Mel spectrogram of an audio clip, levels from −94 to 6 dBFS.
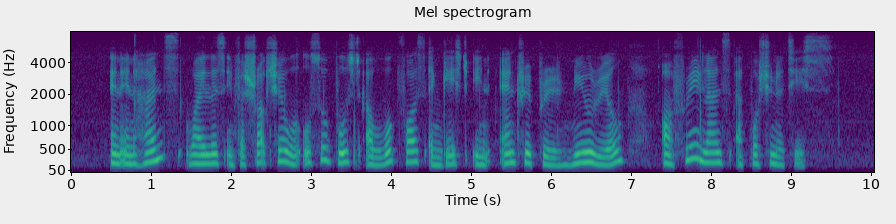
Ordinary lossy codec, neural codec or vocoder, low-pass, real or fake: none; none; none; real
